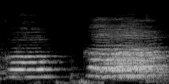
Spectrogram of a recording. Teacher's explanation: क चा जेव्हा आपण उच्चार करतो तर तेव्हा तुम्हाला काय ऐकायला येते त्याच्यामध्ये अ ऐकायला येतो बघा म्हणा क तर त्याच्या शेवटी पहा अ ऐकायला येतो क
